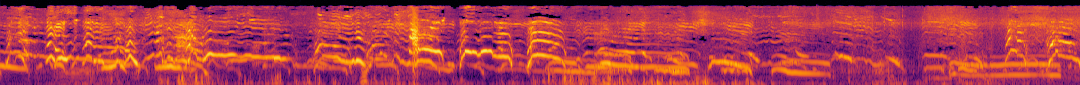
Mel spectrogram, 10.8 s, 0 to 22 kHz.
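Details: Evening recording from 3rd July of a Miniature Labradoodle whining persistently: strained, sliding cries and short yelps tumbling over each other, ending in a steadier drawn-out whine, with some background noise.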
